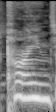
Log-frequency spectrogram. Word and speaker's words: Kynes: So it's Kynes and it's it's Harkonnen.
